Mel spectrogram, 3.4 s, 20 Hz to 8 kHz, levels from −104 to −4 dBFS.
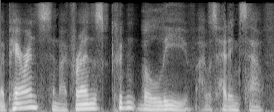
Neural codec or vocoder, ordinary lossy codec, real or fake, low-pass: codec, 16 kHz in and 24 kHz out, 0.9 kbps, LongCat-Audio-Codec, four codebook decoder; AAC, 32 kbps; fake; 7.2 kHz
